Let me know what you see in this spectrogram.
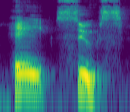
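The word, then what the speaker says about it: Jesús: pretty common first name it's pronounced heus oh hey seus great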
